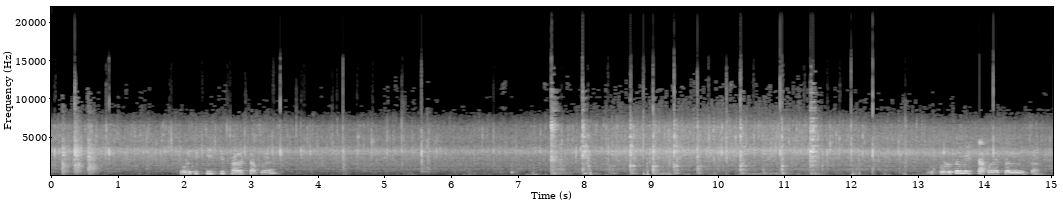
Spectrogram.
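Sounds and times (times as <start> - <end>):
vegetables sizzling in hot oil: 0.0 - 15.0
spatula scraping metal pan: 7.5 - 11.8.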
